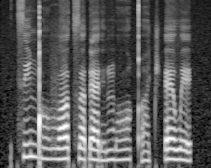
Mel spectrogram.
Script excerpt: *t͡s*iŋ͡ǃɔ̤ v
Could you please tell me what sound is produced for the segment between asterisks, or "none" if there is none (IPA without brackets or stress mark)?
t͡s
